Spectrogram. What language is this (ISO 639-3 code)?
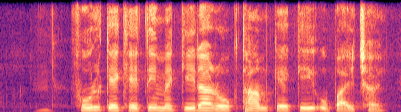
mai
